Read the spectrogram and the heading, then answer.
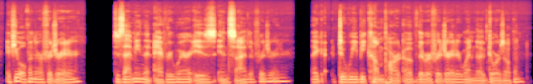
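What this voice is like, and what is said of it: Mock-serious tone of voice. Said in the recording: “I'm getting serious now. This is my serious voice.”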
